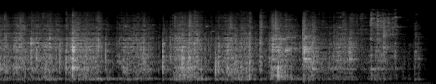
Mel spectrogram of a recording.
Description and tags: Trashy Broken Metal
Broken pottery moving around in a large aluminum brewing pot.
broken, chains, clang, clattering, creepy, glass, halloween, iron, metal, metallic, moving, pot, pottery, rattle, rattling, rumbling, shake, shaked, shaking, smashed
